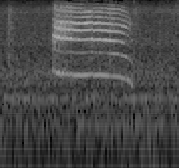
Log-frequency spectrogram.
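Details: Young foster kitten indoors, still wanting more food after finishing its meal, gives one clear high meow lasting nearly a second, steady then dropping at the end, in a quiet room.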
